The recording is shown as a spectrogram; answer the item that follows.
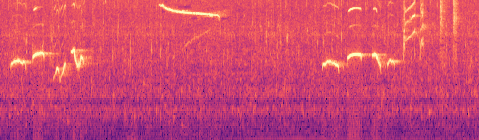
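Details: Female orange-headed thrush (anis kembang betina) giving two bursts of clear whistled, slurred notes separated by a high thin descending whistle, with a soft trickling, water-like background.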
